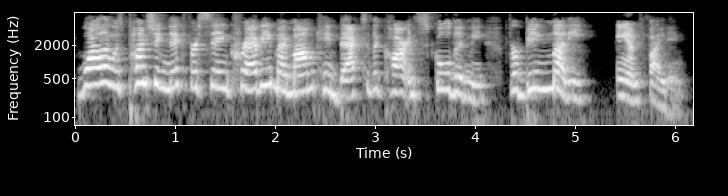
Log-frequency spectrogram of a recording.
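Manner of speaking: put-on storybook read-aloud voice for kids; reading to children. Mom reading a picture book to her kids, storytelling voice. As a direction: tell it like a bedtime picture book.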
